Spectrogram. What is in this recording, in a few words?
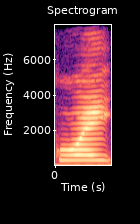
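"gui", first tone, Mandarin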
